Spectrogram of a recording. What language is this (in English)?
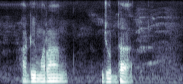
Santali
